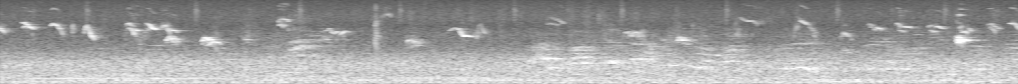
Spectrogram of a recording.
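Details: Bluethroat singing a varied, busy stream of short high chirps, slurred whistles and twittering notes, delivered almost continuously over steady background hiss.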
